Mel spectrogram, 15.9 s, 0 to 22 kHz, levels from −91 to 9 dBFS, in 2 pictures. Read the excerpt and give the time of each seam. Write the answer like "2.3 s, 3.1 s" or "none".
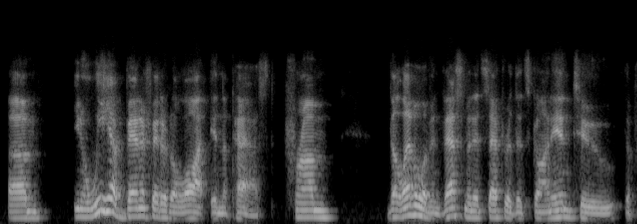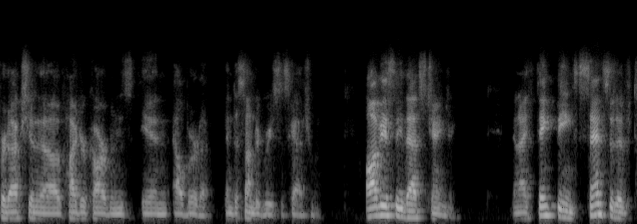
14.2 s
